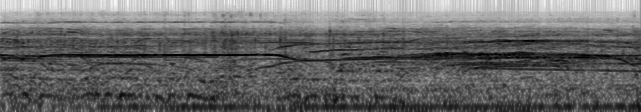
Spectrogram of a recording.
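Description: Sea water sloshing against a camera held at the surface, a steady low rumble, with voices calling out in the background, some of them long and drawn out.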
